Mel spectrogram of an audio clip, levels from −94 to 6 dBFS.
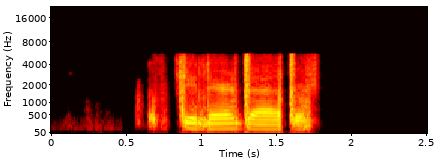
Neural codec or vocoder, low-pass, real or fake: codec, 16 kHz in and 24 kHz out, 1 kbps, XY-Tokenizer; 5.4 kHz; fake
